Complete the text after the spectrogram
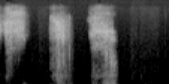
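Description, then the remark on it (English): A voice mimics wet slurping: three short, hissy sucking bursts in quick succession, fairly loud, followed by quiet. “remember that shit it could have been, that could have been like applesauce slurping”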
